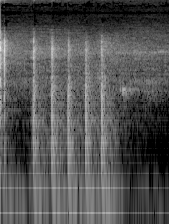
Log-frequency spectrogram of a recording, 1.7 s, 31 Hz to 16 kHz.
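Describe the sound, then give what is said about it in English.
Five sharp knocks on the front door of a house at 17 Sharia El Moor, late in the afternoon, in a quick, even rhythm and fairly loud, with a brief first tap before them and quiet afterward. “I ran up the walk, rapped on the door.”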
